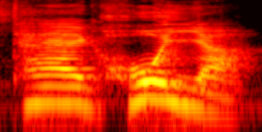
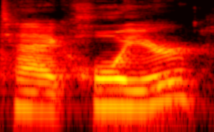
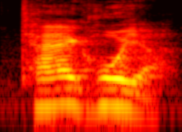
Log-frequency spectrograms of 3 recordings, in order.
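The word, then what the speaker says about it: TAG Heuer: the new sponsor of F1 goodbye Rolex it's tag Hoya not tag Hoyer it's Hoya Hoya tag Hoya and I know that sounds a little weird but it is what it is tag Hoya this next one happens to be one of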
